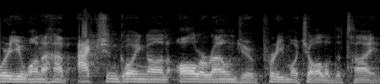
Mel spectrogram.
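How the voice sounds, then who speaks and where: This man talks at a fairly quick pace with an Irish accent and fairly even intonation. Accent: Irish, noticeable after decades in the US. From Ireland. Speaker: YouTube vlogger and real estate agent. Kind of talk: casual vlog talk to camera.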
